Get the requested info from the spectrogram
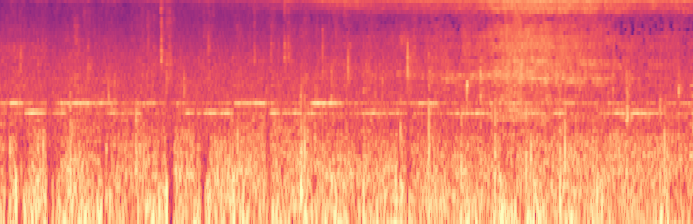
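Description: Near silence: faint outdoor street ambience with a low rumble, and a faint high hiss that swells and fades about three-quarters of the way in.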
